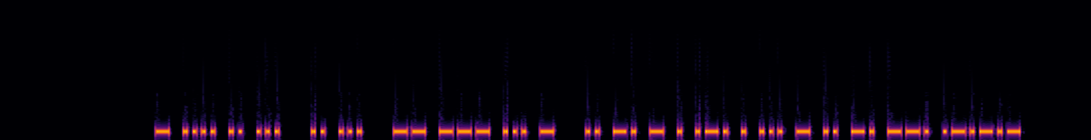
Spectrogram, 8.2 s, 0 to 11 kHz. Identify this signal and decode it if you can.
Morse code, heard as a keyed tone, about 34 wpm, 700 Hz. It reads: THIS IS MOST INTERESTING.
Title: Sentences from Top 1000 Words - Review Part 1 - 35wpm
